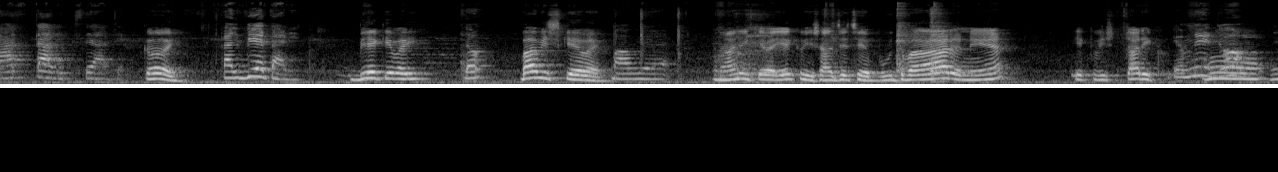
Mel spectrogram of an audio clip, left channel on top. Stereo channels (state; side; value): silent; right; 57 dB below the other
